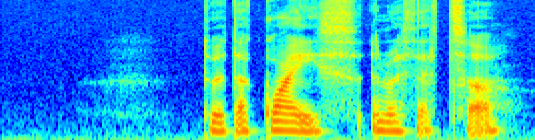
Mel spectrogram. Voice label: "gwaith", Welsh

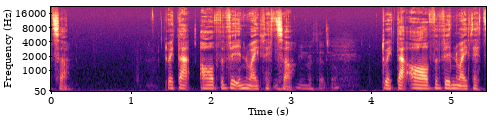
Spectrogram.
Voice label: "oddf", Welsh

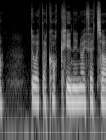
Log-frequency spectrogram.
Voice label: "cocyn", Welsh

